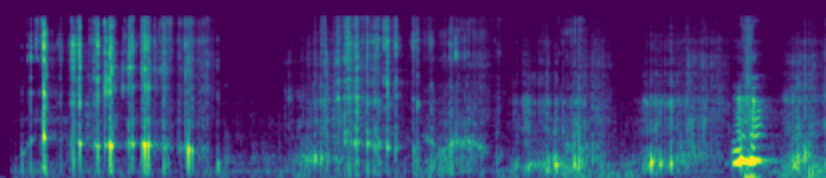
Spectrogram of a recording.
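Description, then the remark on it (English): Loud, crisp crunching of cinnamon sugar pita chips being chewed, with a quick run of sharp bites at first, then slower, grittier munching and a final hard crunch, with no voices. “Keep making them pita chips with cinnamon sugar.”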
